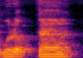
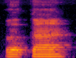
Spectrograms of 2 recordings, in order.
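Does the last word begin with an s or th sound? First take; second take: th; th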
